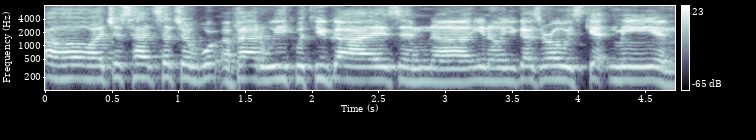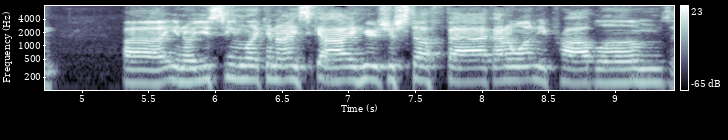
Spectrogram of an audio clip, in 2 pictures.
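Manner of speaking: put-on, fake bawling crying fit with sobs. Retelling how a woman returned his stuff: imitating fake bawling. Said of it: "bawling, crying episode where she's like".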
